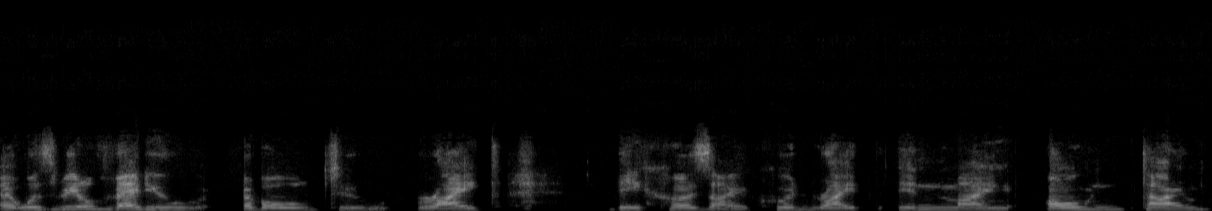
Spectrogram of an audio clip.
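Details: Adult woman with acquired brain injury from encephalitis and an anaesthetic-related injury; non-fluent aphasia, with slow, broken speech and dropped words when fatigued.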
